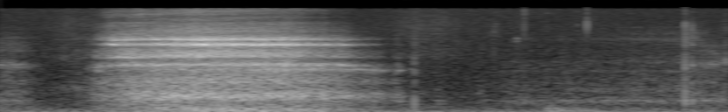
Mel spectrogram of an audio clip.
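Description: A long, steady exhale through the mouth during a Pilates roll-up, loud and close, lasting about a second and a half and then fading into quiet room tone.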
